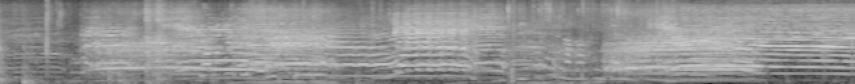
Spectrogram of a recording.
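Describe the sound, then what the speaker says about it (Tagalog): Several goats at a farm resort in Bulacan, Philippines, bleat repeatedly and loudly nearby, overlapping calls rising and falling, with a person's voice mixed in. "Tinatawag tayo ng mga kambing."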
